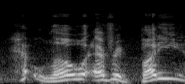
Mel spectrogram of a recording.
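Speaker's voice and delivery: very high voice, breaking and cracking. Opening a video, the host greets everybody: voice cracking. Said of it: "Sorry, voice crack there".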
